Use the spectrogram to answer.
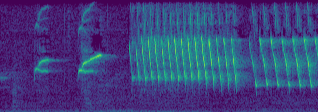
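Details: Canary song for training and practice: two short rising whistled notes, then fast rattling trills of bright repeated notes, pausing briefly before a second rolling trill, with faint low background noise.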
